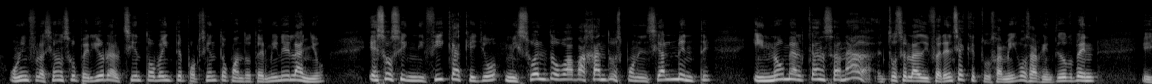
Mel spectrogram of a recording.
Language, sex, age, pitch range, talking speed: Spanish, male, 50-69, 120-180 Hz, 165 wpm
